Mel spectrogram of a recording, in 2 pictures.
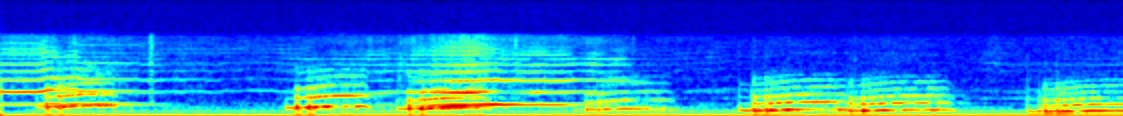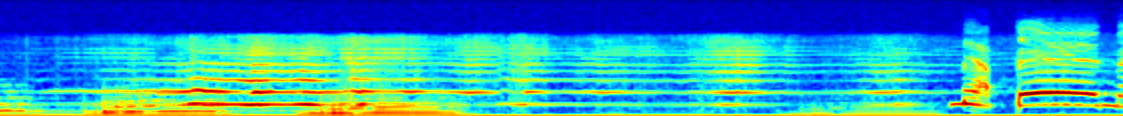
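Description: A whiny mosquito buzz drones on steadily as it flies in a room, its pitch wavering and sliding up and down as if circling, with a brief louder burst near the end.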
